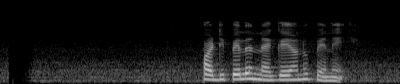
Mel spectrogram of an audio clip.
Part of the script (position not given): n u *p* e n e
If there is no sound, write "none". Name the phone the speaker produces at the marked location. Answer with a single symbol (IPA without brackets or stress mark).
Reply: p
